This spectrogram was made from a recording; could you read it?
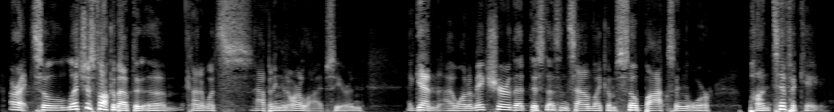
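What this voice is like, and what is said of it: Hoarse, strained voice. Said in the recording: “I'm losing my voice here because of allergies.”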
